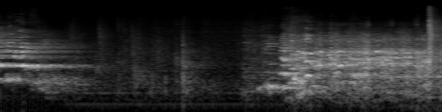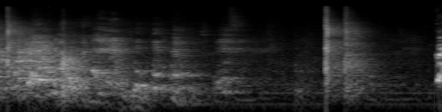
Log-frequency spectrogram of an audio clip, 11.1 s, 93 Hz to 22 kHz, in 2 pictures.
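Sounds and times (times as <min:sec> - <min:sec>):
body percussion strikes: 0:05.3 - 0:06.6, 0:09.6 - 0:10.3.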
